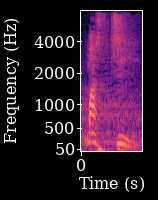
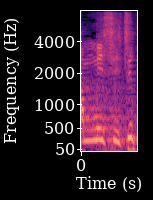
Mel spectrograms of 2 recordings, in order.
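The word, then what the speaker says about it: مسجد: Adapun depan ada tulisan mim sim jim dal, bacanya apa? Masjid. Mengapa kok dibaca masjid? Mbok dibaca misjid saja.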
